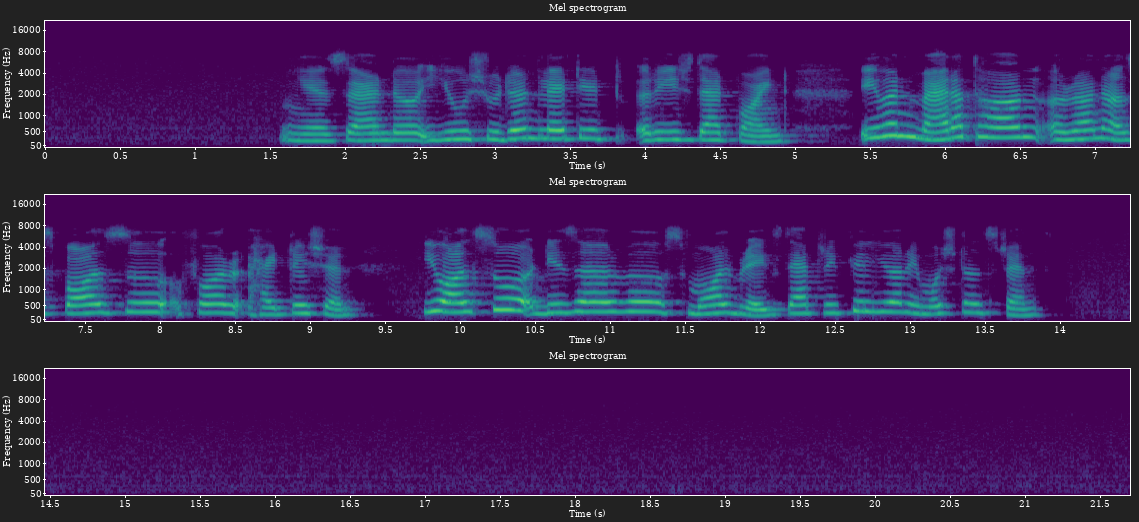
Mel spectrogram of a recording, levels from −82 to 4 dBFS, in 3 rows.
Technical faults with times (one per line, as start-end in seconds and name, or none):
1.89-2.00 background gated by the echo canceller
2.56-9.63 background gated by the echo canceller
5.09-5.13 echo leak
10.07-14.08 background gated by the echo canceller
